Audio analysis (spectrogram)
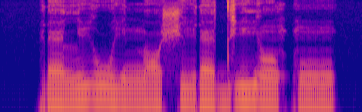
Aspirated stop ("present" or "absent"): absent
